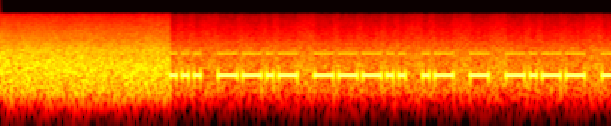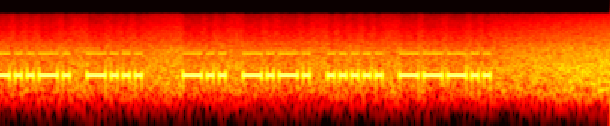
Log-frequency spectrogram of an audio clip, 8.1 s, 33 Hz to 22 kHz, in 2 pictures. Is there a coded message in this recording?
Yes: Morse code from 1.1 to 7.4 s, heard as a keyed tone, machine-sent, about 30 wpm, 460 Hz, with radio static. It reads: SQ8ATY/B DC58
